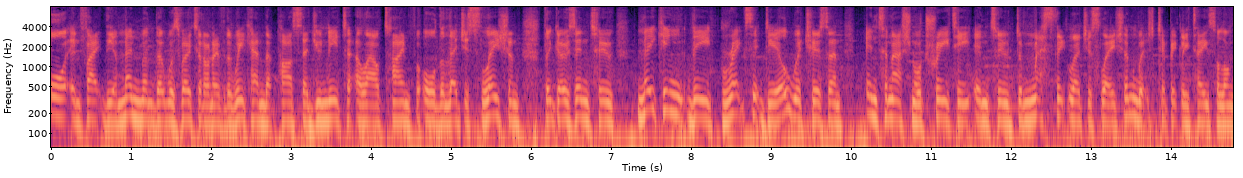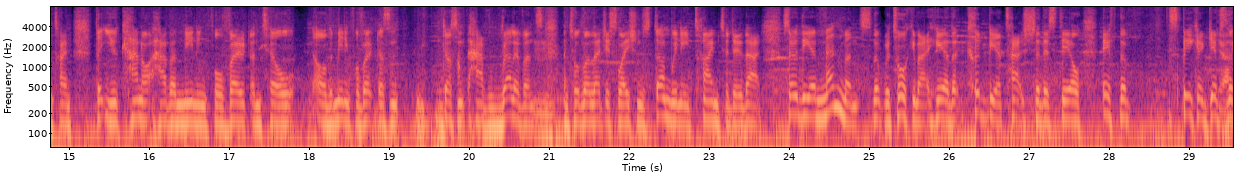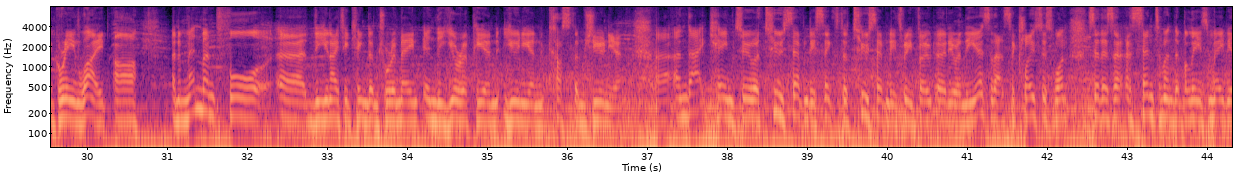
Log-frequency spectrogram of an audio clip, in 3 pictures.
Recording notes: live from outside the Houses of Parliament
